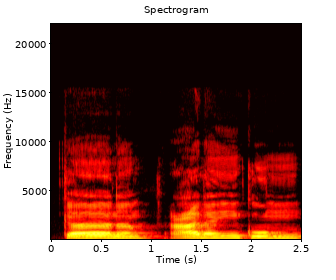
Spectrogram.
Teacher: لام کو یا کے ساتھ ملانا ہے، یا لین بغیر کھینچے پڑیں گے.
